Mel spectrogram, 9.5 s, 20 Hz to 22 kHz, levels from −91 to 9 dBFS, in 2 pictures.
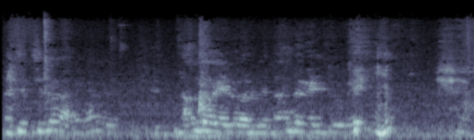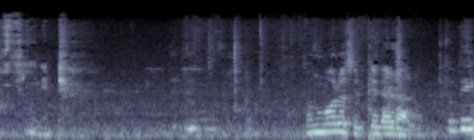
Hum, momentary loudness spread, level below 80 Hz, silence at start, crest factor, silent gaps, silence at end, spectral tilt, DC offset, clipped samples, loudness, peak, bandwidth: none; 21 LU; -46 dBFS; 0.05 s; 18 dB; none; 0 s; -6 dB/octave; under 0.1%; under 0.1%; -21 LUFS; -2 dBFS; 15.5 kHz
